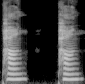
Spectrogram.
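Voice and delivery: PANG held high and level; high bell tone. Shown as a demonstration. Teacher giving the finished word, high bell tone on PANG. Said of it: "So this word is".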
